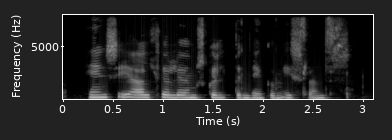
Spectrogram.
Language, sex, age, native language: Icelandic, female, 20-29, Icelandic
